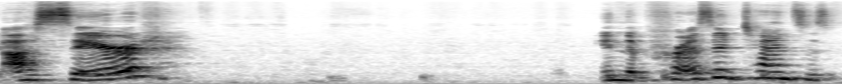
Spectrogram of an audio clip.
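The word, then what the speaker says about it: hacer: they make awesome and remember that h is silent i don't actually hear it in our pronunciation right thomas yeah bueno okay then final chart we made it but now one more chart acer in the preterit tense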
